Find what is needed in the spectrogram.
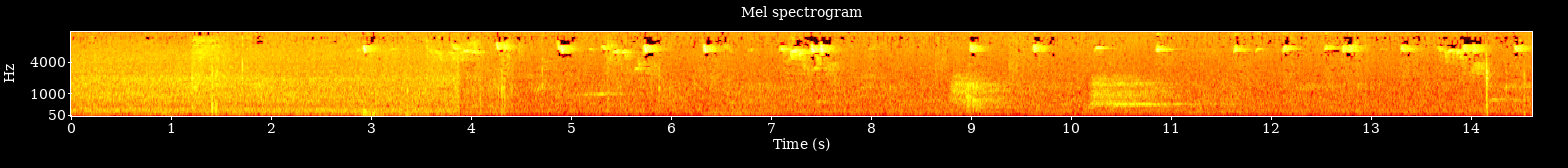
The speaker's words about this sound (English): I'm just trying to give you a little bit of bird time. It's Monday, August 27th. And I'm in a place called Trout River. It's still part of Gros Morne National Park. It's quite secluded.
